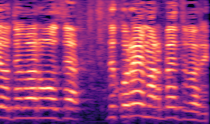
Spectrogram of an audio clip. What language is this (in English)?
Hebrew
